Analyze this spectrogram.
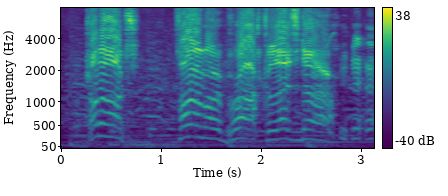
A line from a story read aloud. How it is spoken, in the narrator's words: he bellows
